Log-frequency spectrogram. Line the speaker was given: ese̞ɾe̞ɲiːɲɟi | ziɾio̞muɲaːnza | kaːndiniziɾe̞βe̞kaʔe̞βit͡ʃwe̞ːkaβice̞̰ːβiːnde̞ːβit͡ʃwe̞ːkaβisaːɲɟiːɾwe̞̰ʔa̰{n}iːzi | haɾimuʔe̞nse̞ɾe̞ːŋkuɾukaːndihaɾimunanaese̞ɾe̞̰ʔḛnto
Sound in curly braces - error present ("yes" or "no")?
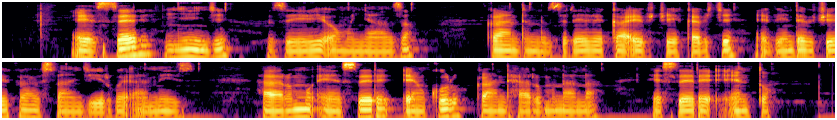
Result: yes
